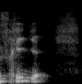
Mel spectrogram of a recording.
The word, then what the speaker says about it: Frigg: Du coup, comment on le prononce? Le frig.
